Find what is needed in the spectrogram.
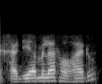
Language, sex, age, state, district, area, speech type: Assamese, male, 18-30, Assam, Sivasagar, rural, conversation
